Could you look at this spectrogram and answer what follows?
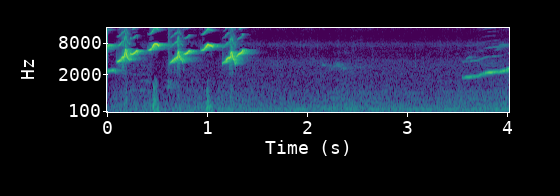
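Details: Cinereous tit long trilled song, used as a lure and training song for other birds: a quick burst of repeated high downslurred notes lasting over a second, then silence and a faint rising whistle.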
